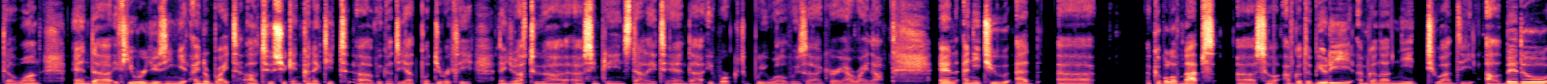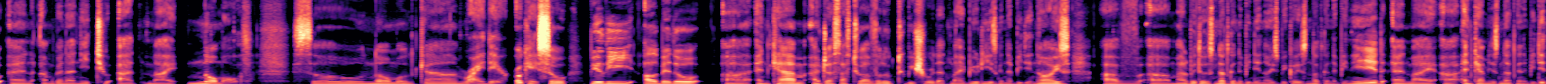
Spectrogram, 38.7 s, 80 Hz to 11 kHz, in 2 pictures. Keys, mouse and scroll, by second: 10.5 click, 10.6 click, 10.8 click, 11.8 click, 13.8 click, 16.0 click, 17.0 click, 18.9 click, 20.4 click, 21.1 click, 21.2 click, 21.9 click, 25.1 click, 29.5 click, 29.6 click, 33.2 click, 36.2 click, 36.3 click.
